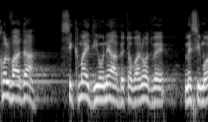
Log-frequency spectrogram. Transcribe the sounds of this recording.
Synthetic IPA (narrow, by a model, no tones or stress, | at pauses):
kolvaːd̪a | sikmajd̪ijuneabet̪ovanot̪ve | mesimo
